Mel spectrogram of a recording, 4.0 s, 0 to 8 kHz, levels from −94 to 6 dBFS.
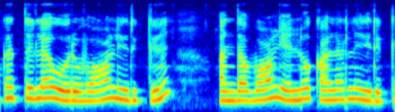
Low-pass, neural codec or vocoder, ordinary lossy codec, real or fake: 7.2 kHz; none; none; real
